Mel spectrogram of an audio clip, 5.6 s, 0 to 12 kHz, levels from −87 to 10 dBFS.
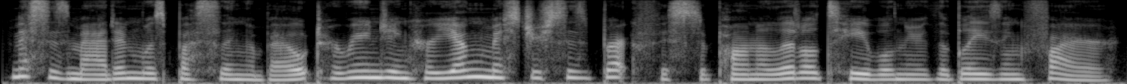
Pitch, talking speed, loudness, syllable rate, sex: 220 Hz, 190 wpm, -16 LUFS, 5.2 syllables/s, female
